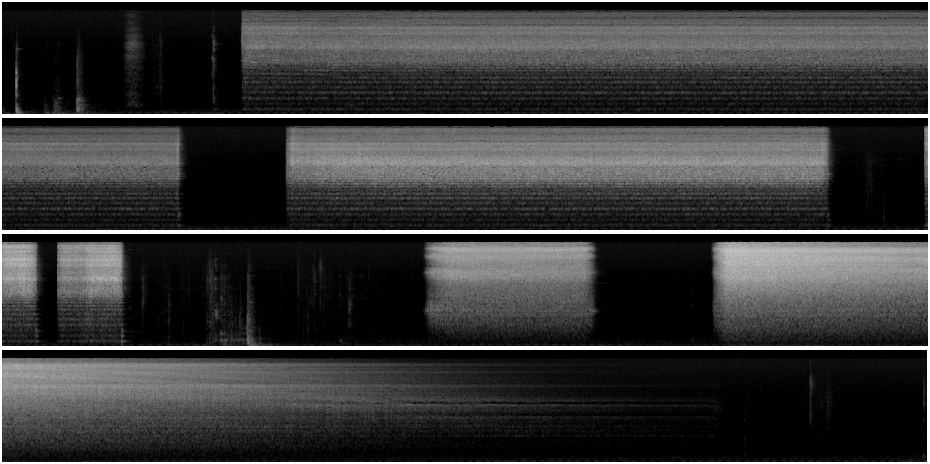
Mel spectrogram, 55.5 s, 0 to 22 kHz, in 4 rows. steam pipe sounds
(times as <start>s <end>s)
18.2s 26.3s, 27.8s 29.6s, 34.2s 36.7s, 38.5s 50.2s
